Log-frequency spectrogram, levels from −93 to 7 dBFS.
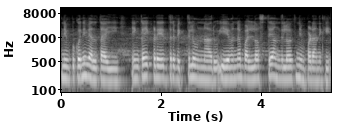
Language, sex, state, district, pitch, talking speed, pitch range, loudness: Telugu, female, Andhra Pradesh, Chittoor, 185 Hz, 135 wpm, 175-195 Hz, -16 LUFS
